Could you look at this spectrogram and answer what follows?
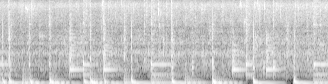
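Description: Banana plantains frying in plenty of oil over medium heat with brown sugar for Filipino banana cue: loud, close sizzling with rhythmic crackling pops and bubbling, no voices.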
